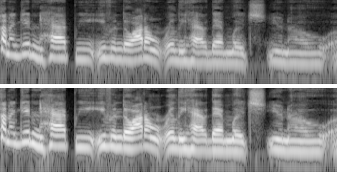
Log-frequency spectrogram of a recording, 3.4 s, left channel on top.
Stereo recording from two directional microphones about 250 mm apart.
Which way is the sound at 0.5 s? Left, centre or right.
Right.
